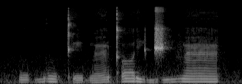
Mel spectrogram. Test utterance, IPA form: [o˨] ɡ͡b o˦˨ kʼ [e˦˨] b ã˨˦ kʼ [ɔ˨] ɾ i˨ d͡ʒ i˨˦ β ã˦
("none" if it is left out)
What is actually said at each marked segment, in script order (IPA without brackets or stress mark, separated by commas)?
o˨, e˨, ɔ˦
